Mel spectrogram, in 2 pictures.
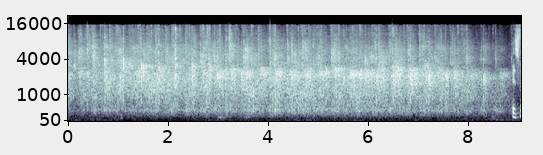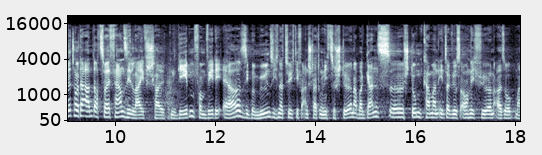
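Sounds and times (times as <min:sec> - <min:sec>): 
audience applause in hall: 0:00.0 - 0:09.1
speech: 0:08.9 - 0:18.0.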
